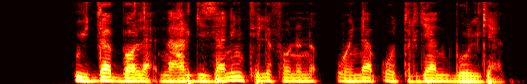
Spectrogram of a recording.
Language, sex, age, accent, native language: Uzbek, male, 12-17, Toshkent shahri, Uzbek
